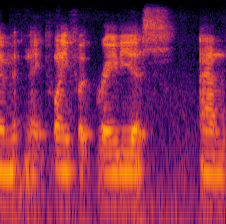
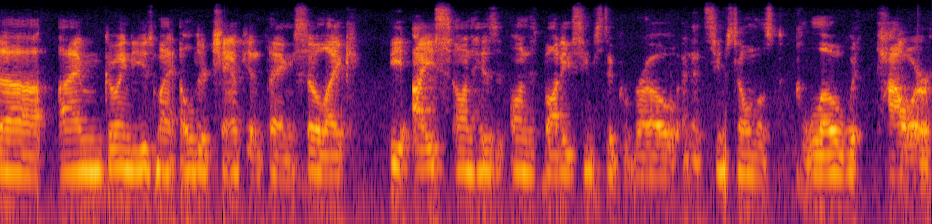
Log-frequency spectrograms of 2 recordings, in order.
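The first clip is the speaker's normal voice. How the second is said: ordinary talk, nothing marked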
